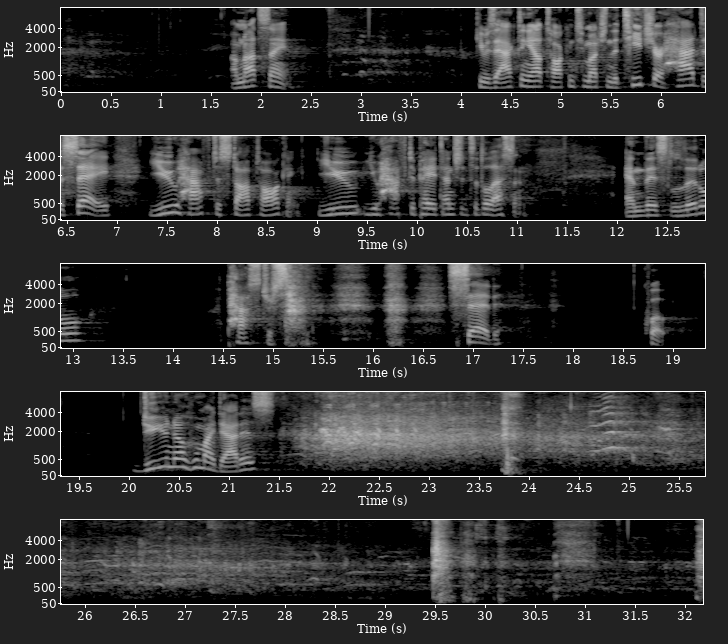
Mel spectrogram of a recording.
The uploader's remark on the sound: At Greentree Church on April 23, 2023. At Greentree Church on April 23, 2023.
